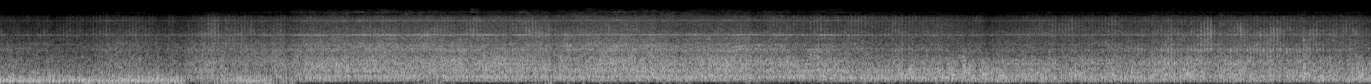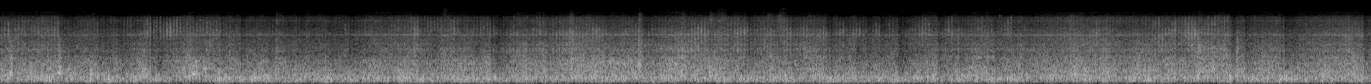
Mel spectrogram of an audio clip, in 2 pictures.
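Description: Moving diesel-hauled train heard from an open window: a steady rush of wind and wheel-on-rail noise, with a low hum that fades about three seconds in.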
